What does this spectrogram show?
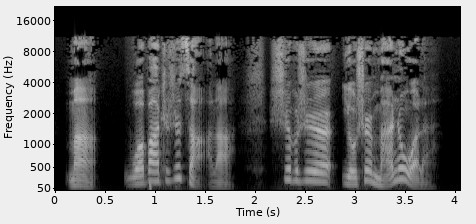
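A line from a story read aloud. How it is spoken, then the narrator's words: Hurried asking. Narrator (Chinese): 我急忙问妈妈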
